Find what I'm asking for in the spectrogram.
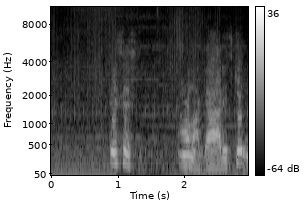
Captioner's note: glitch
